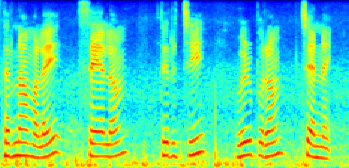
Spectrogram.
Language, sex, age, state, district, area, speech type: Tamil, female, 30-45, Tamil Nadu, Tiruvannamalai, urban, spontaneous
